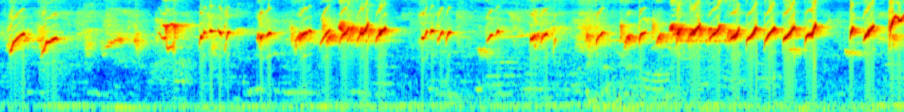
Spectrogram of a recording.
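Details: Branjangan song in tembakan style: a long stream of high twittering, slurred whistles and quick chips that grows denser and faster toward the end, with a low hum underneath.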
